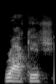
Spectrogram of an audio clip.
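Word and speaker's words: Rakić: So yeah, I think of I think of the four Jan Rocket Rockich. How do you say his name? – Rockich.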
